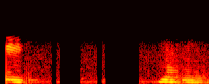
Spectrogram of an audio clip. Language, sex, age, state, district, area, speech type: Tamil, female, 30-45, Tamil Nadu, Chennai, urban, conversation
